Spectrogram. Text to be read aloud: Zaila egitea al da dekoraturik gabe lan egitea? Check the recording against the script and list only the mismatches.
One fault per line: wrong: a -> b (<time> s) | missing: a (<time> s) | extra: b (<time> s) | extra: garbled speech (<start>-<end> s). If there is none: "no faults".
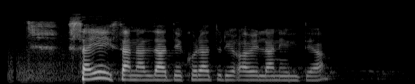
wrong: egitea -> izan (1.1 s)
